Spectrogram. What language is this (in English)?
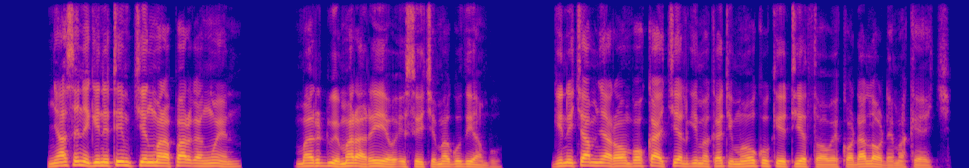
Luo (Kenya and Tanzania)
